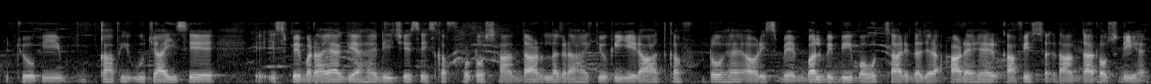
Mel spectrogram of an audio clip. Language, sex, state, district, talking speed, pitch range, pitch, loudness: Angika, female, Bihar, Araria, 185 wpm, 100-110 Hz, 105 Hz, -24 LUFS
